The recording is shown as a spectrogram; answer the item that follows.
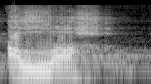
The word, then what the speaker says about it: Allah: Kalau menggunakan ejaan tajwid, maka bacaannya Allah. Gak ada huruf O di situ.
